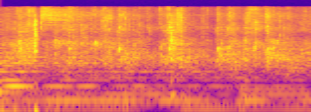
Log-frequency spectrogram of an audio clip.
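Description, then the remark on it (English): An audience claps their hands as a clap offering to the Lord, a dense, steady wash of applause lasting a couple of seconds, with sustained low musical tones humming underneath and a single sharp thump at the start. “If you believe it, give the Lord a clap offering, someone.”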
